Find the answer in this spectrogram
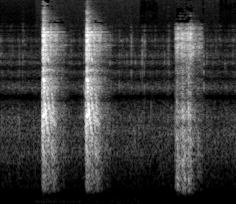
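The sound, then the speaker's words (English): Gunshot sound effects in an audio drama: two sharp, bright reports in quick succession, then a third broader, flatter burst, each standing out against a quiet background. “The bullet makes sure he's dead before he even realizes what's happened.”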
